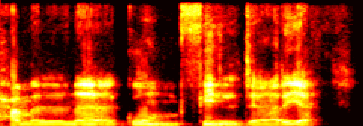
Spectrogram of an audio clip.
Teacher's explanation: Mimnya izhar atau jelas.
